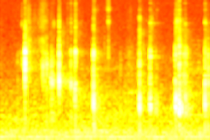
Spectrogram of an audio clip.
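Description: Irregular light clicks and taps of small nail gems being tipped from a little tray back into a clear plastic jar, with the jar and its lid handled.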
